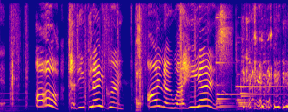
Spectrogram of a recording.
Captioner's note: oinks; both giggle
